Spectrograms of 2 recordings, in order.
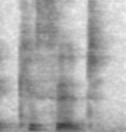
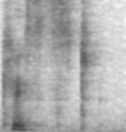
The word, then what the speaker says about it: kissed: one more Point sorry don't pronounce the E so the e d is almost like a t sound and so we're not going to say kiss it it's kissed kissed good luck number nine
